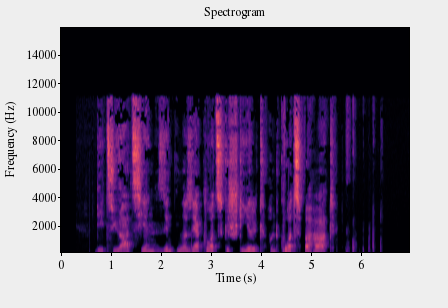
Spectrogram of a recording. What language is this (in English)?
German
